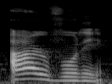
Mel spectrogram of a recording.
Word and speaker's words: árvore: Por exemplo, a palavra árvore. A sílaba ar, que é a primeira ali no caso desta palavra, e a antepenúltima é a mais forte, é acentuada.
